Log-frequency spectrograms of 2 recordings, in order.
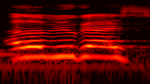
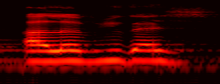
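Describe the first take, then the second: First: It is said loudly. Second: It is said softly.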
